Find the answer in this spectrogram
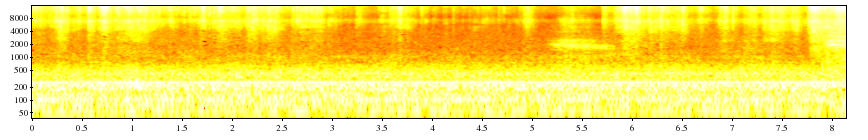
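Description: Faint crinkling and rustling of plastic-bag yarn (plarn) as it is pulled through stitches with a crochet hook, over a steady low hum.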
